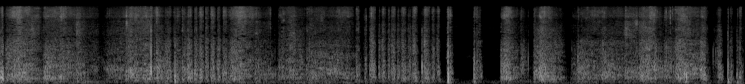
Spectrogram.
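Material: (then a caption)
Wood. Two round dark bristle brushes scrub and tap rapidly along the bark-less top of a large, dry, cracked, weathered fallen wooden log lying on grass. The result is a dense, bright, continuous scratching and scrubbing noise with quick tapping bursts and a few brief pauses near the end.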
